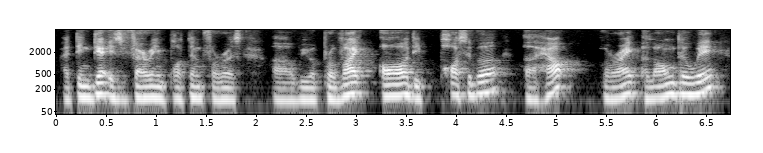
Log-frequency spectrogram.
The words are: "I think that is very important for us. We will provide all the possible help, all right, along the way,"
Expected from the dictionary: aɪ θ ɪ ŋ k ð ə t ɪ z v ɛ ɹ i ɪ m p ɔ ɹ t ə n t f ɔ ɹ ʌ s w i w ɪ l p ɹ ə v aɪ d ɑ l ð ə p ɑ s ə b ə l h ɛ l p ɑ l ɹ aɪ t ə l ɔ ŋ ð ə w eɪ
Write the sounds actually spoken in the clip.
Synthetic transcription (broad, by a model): aɪ t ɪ ŋ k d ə t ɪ s v ɛ ɹ i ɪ m p ɔ t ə n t f ɔ ɹ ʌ s w i w ɪ l p ɹ ə v aɪ d ɑ l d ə p ɑ s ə b ə l h ɛ l p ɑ ɹ aɪ t ə l ɔ ŋ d ə w eɪ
